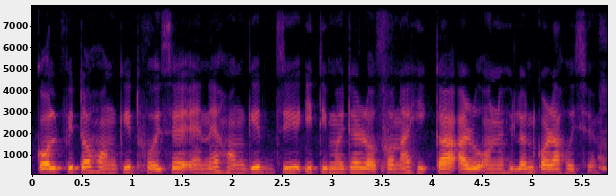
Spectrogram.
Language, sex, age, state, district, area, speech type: Assamese, female, 18-30, Assam, Jorhat, urban, read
